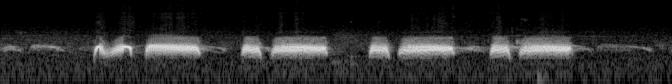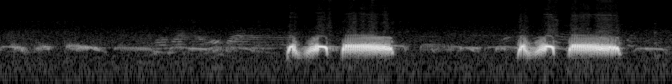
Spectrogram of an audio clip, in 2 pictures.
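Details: Spotted dove (cu gáy) giving a "thúc gù" lure call meant to draw wild doves into answering. Six low, mellow cooing phrases, each made of a quick doubled stuttering note and then a long, steady, hoarse coo, with quiet gaps between phrases.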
